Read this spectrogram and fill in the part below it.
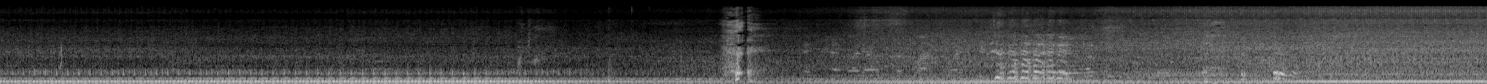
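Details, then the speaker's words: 2006 Pontiac Grand Prix base idling after top swap with new exhaust valve seals while bleeding cooling system; steady, even low idle, smooth beat, brief bump mid-clip, no knocks or misses – healthy, no black smoke. "nice and healthy though nice and smooth to add a little more coolant"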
